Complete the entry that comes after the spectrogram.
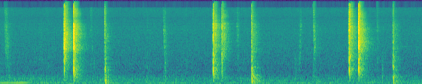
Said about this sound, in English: Clap twice and then we catch it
